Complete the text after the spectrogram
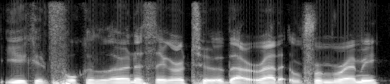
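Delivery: low imitation of a drunk Irishman; Irish accent. Drunk Irishman lecturing the storyteller, low Irish accent. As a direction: grumble it low with an Irish lilt. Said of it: "And he goes".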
